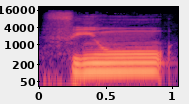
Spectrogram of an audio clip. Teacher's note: یہاں نون تنوین کا ادغام مع الغنہ ہے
